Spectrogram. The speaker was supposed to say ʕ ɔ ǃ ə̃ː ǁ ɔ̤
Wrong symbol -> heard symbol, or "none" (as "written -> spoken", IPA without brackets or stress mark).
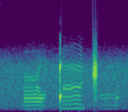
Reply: none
